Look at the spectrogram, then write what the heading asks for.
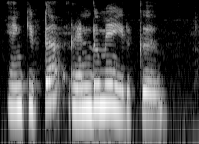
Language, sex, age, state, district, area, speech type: Tamil, female, 18-30, Tamil Nadu, Madurai, rural, read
